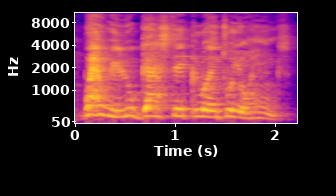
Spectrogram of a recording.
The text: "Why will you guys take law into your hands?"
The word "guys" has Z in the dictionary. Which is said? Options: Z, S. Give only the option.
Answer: S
